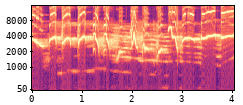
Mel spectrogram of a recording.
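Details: Oriental magpie-robin song used as a lure for other magpie-robins; loud, fast sequence of looping whistles and downslurred notes, about three phrases per second, closing with steady clear whistles.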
